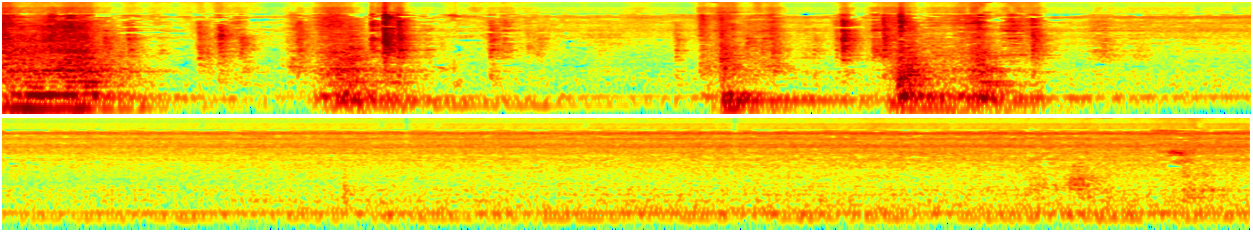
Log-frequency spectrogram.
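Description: Bucket elevator belt of a shot blast machine being hauled up by hand through its sheet-steel elevator casing: four bursts of rubbing and knocking within the first eight seconds, then only a steady low hum.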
